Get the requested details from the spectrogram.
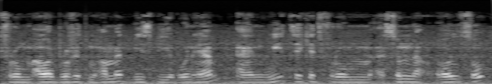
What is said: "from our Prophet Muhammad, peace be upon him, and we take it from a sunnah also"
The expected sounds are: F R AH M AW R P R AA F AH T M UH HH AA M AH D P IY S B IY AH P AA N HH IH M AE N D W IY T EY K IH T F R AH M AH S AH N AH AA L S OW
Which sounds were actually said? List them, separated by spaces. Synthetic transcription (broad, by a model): F R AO M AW R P R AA F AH T M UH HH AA M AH D B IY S B IY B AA N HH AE M AE N D W IY T EY K IH T F R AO M S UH N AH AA L S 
